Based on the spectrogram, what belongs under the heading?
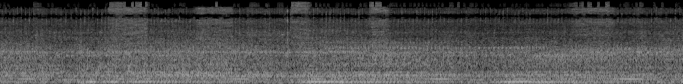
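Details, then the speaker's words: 2014 Mazda 6 four-cylinder with code P0171 system too lean bank 1, stalling: uneven lumpy idle surging every couple of seconds; unplugging the mass air flow sensor made it normal, so faulty MAF sensor. "When you went like the mass air flow sensor, the engine became uh normal. So the problem is our mass sensor."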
